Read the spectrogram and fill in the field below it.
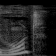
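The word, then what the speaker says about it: won't: நான் அவனை நம்பவே மாட்டேன் இந்த வோன்ட் அப்படிங்கறத வோன் அப்படின்னு உச்சரிங்க சரிங்களா சரி எனக்கு இருட்டுனா பயம்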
